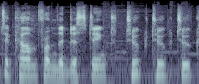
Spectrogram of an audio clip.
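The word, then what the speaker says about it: tuk-tuk: come from the distinct touk tuk tuk sound of its engine. A kind of cute sputtering purr that stuck around. In Thai, the pronunciation even falls somewhere between a t and a d, giving it its quirky charm.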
